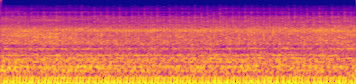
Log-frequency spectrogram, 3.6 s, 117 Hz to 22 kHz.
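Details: 1949 Farmall Super A tractor, driven slowly, timing not yet set, a loose spark plug found afterward: even, steady low chug about four beats a second, no misses or knocks. Healthy running engine.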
